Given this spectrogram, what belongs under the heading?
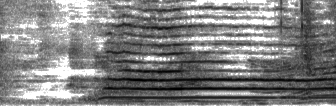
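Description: A pet cat gives one drawn-out, tonal meow that rises and holds for about a second, close and fairly quiet, with no talking over it.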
